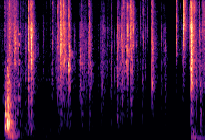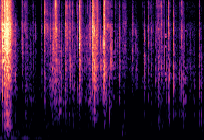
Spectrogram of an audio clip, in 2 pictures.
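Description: Silver foil card wrapper crinkling and tearing as it is pulled open by hand: a run of irregular crackles, loudest just after the start and again about three seconds in.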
